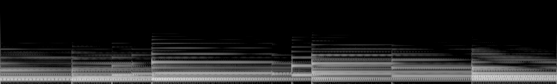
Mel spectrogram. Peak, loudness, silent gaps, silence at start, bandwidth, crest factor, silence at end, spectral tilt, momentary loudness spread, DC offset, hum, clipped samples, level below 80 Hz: -2 dBFS; -19 LUFS; none; 0 s; 3.1 kHz; 16 dB; 0 s; -12 dB/octave; 13 LU; under 0.1%; none; under 0.1%; -62 dBFS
